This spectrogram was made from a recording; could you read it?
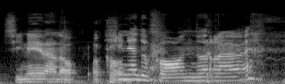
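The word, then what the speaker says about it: Sinéad O'Connor: Sinead O'Connor.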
